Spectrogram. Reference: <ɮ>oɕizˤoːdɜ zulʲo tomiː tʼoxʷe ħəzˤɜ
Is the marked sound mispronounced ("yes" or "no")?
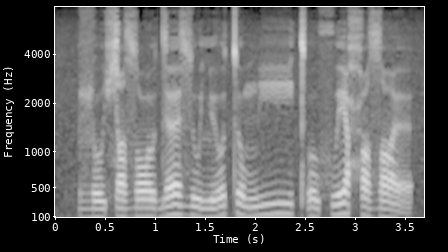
no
